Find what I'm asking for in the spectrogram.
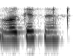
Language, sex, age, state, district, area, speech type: Telugu, female, 30-45, Andhra Pradesh, Vizianagaram, rural, conversation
